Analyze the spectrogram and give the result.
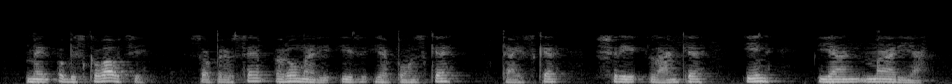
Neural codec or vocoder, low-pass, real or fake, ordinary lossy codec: none; 19.8 kHz; real; AAC, 16 kbps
